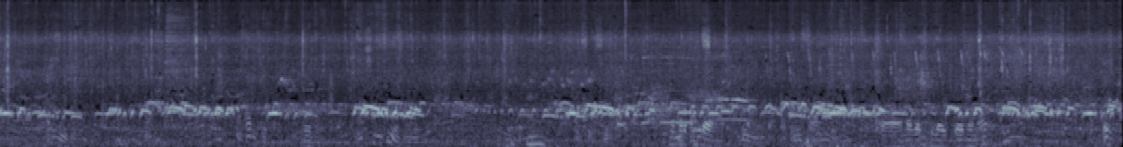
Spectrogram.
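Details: Many caged local zebra doves singing together at a singing contest in Gantangan Cemeraya, Gunung Kidul, Yogyakarta, Indonesia: dense overlapping trilled, bubbling coos held steadily through the clip, with faint background crowd noise.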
